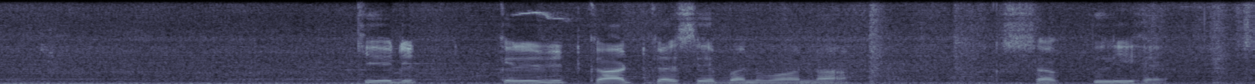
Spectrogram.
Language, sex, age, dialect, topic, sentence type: Magahi, female, 18-24, Central/Standard, banking, question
